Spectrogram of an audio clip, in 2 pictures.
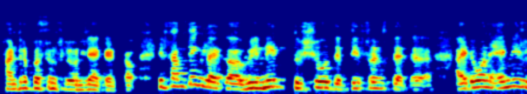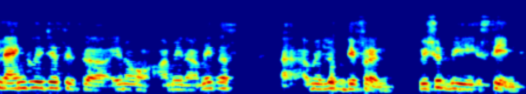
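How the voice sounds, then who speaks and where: A man's voice: on the high side, lively intonation, a little fast, slightly rough, no echo. Earnest man on a dull call. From Malaysia. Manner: earnest, hesitant, many uh fillers. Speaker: guest on a live stream. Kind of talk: casual video-call chat.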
